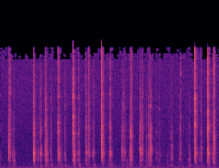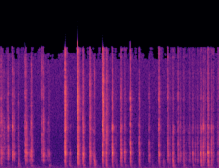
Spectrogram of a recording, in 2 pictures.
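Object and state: Plastic computer keyboard.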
